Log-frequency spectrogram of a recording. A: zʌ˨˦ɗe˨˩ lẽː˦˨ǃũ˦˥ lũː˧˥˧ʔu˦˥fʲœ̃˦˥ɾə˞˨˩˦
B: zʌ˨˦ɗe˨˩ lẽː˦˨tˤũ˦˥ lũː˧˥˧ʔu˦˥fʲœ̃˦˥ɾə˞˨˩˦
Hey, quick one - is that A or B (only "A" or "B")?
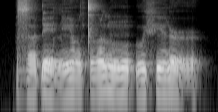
B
